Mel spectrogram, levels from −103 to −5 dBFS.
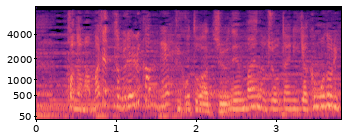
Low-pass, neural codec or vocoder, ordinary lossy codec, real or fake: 7.2 kHz; vocoder, 24 kHz, 100 mel bands, Vocos; MP3, 48 kbps; fake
